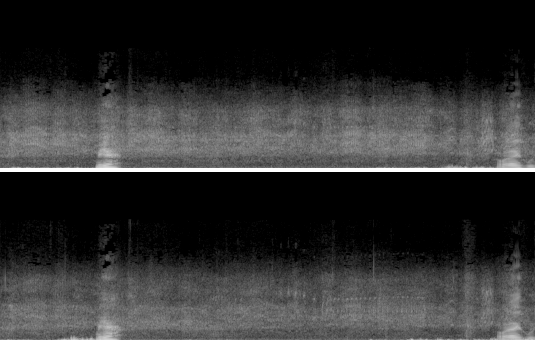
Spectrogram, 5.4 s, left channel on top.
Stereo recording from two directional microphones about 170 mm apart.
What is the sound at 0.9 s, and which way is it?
Speech, 35° left (ahead or behind).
